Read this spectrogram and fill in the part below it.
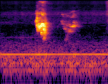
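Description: A small bird gives a short chirp followed by a softer second call about half a second later, faint against a steady low background hum.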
